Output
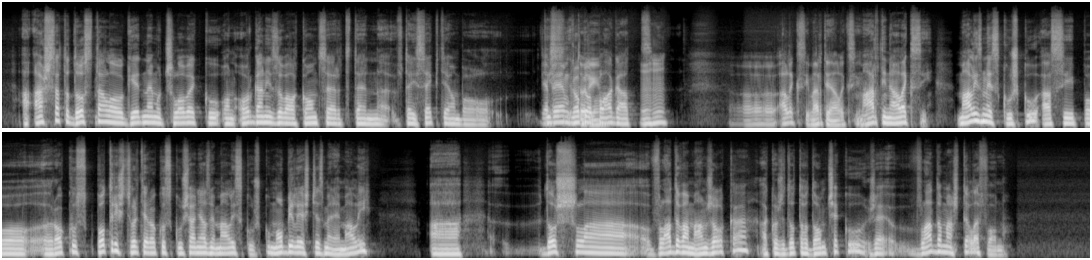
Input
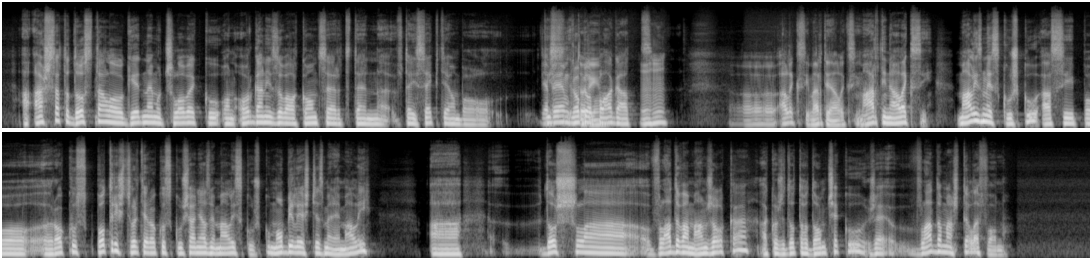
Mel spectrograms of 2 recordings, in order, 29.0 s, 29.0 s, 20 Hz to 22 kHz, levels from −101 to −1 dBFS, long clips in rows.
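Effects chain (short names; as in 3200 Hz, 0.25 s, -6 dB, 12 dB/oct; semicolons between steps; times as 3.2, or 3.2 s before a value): bell 5200 Hz -5 dB 0.49 oct; gain +2 dB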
